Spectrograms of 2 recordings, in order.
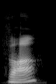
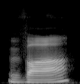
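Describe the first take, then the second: First: It is said at normal speed. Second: It is said slowly.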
